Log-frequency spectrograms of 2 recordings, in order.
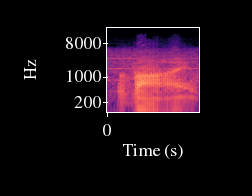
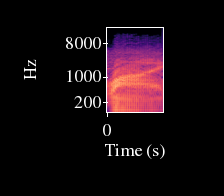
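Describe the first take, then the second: First: The word begins with a V sound. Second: The word begins with a W sound.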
